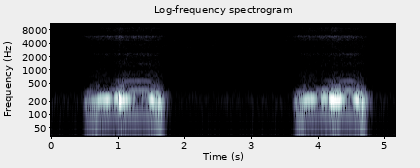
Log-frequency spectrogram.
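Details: Two Korean girls snoring in the same bed: two loud, buzzing, voiced snores about three seconds apart, roughly 19 a minute, with quiet hiss between; snoring.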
